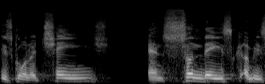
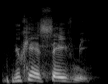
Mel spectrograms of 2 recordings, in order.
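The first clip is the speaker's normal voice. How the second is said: ordinary talk, nothing marked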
